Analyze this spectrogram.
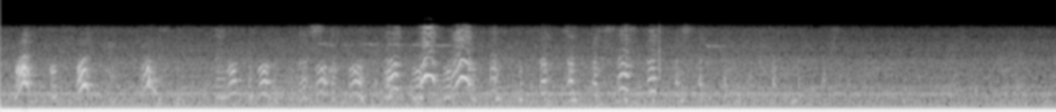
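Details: Five-day-old Cane Corso puppies, thin high squeaks and whimpers in quick overlapping bursts for about seven seconds, then fading, over heavy low rumbling handling noise.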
